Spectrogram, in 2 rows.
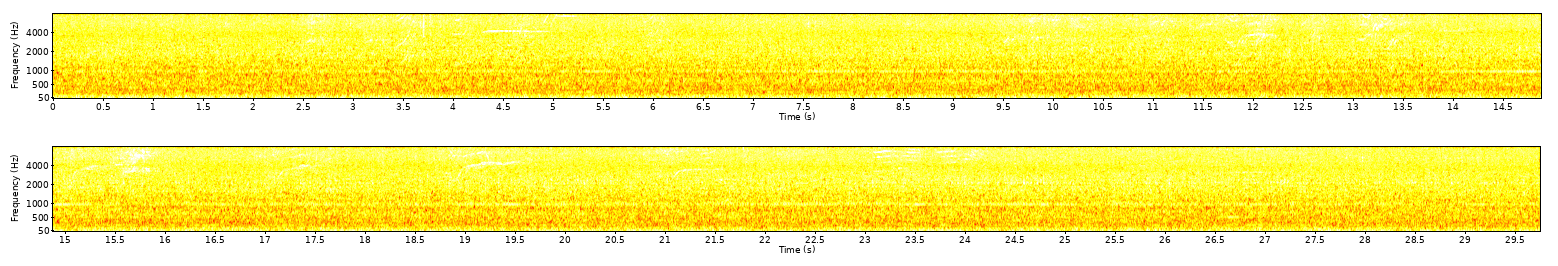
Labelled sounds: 4.2	5.0	killer whale, southern resident, 3.4 to 5.1 kHz
21.0	21.6	killer whale, southern resident, 2.9 to 4.4 kHz

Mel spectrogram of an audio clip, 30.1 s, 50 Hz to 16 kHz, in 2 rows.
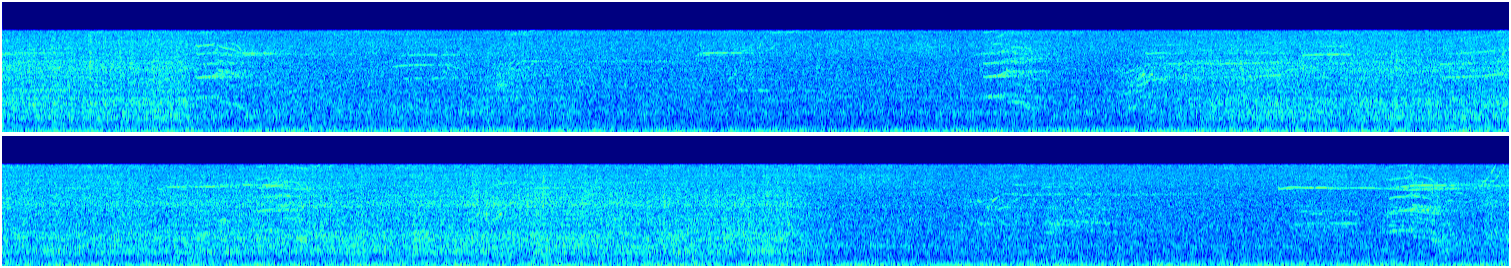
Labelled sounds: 1.8	2.3	killer whale, southern resident, 2.0 to 5.4 kHz
6.9	7.6	killer whale, southern resident, 4.0 to 5.2 kHz
9.7	10.4	killer whale, southern resident, 0.82 to 7.5 kHz
12.9	13.5	killer whale, southern resident, 2.7 to 5.1 kHz
28.6	29.7	killer whale, southern resident, 1.0 to 5.6 kHz

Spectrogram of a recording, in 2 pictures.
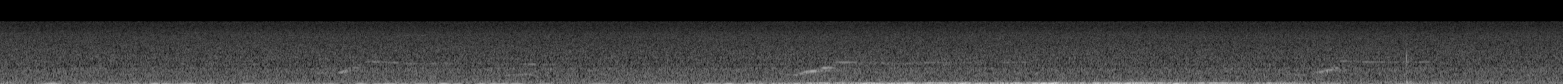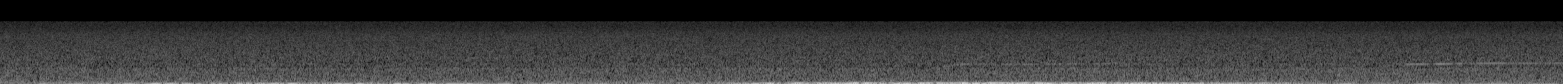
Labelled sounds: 3.7	4.0	humpback whale, 0.96 to 1.1 kHz
25.1	25.4	humpback whale, 0.80 to 0.99 kHz
29.7	29.9	humpback whale, 0.90 to 1.0 kHz
30.4	30.7	humpback whale, 0.96 to 1.0 kHz

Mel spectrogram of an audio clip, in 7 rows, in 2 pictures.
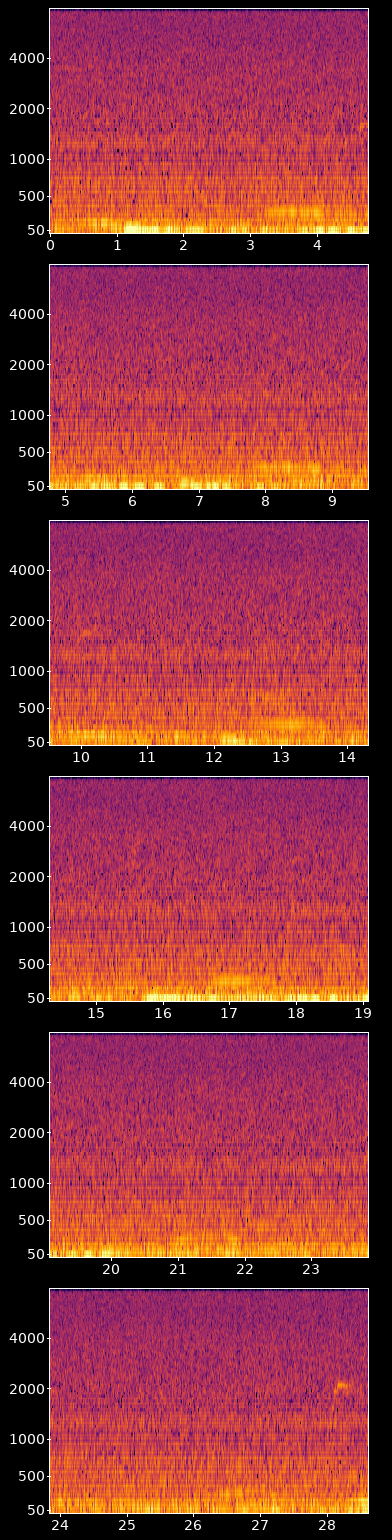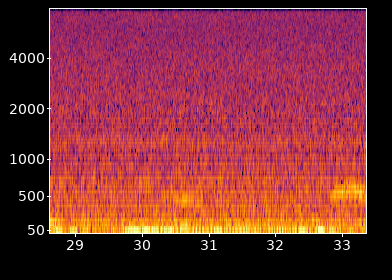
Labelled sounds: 28.1	28.4	humpback whale, 1.9 to 2.2 kHz

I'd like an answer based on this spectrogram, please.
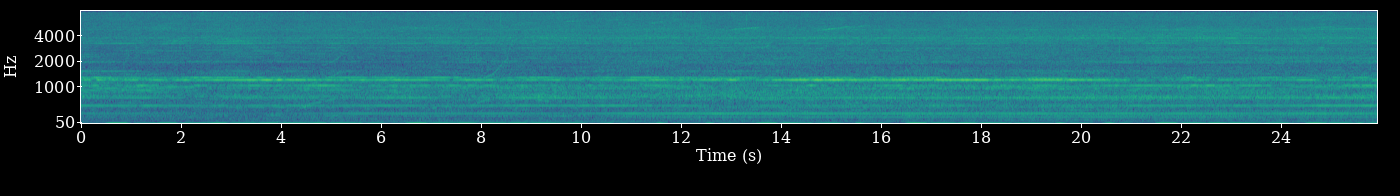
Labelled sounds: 2.3	3.5	killer whale, southern resident, 7.1 to 8.0 kHz
9.6	10.0	killer whale, southern resident, whistle, 5.6 to 8.0 kHz
10.6	11.1	killer whale, southern resident, whistle, 6.0 to 8.0 kHz
11.4	11.8	killer whale, southern resident, whistle, 5.5 to 8.0 kHz
12.8	14.2	killer whale, southern resident, 4.4 to 8.0 kHz
14.7	15.9	killer whale, southern resident, 4.5 to 8.0 kHz
16.0	21.0	vessel noise, 0 to 8.0 kHz
24.1	25.5	killer whale, southern resident, 7.8 to 8.0 kHz

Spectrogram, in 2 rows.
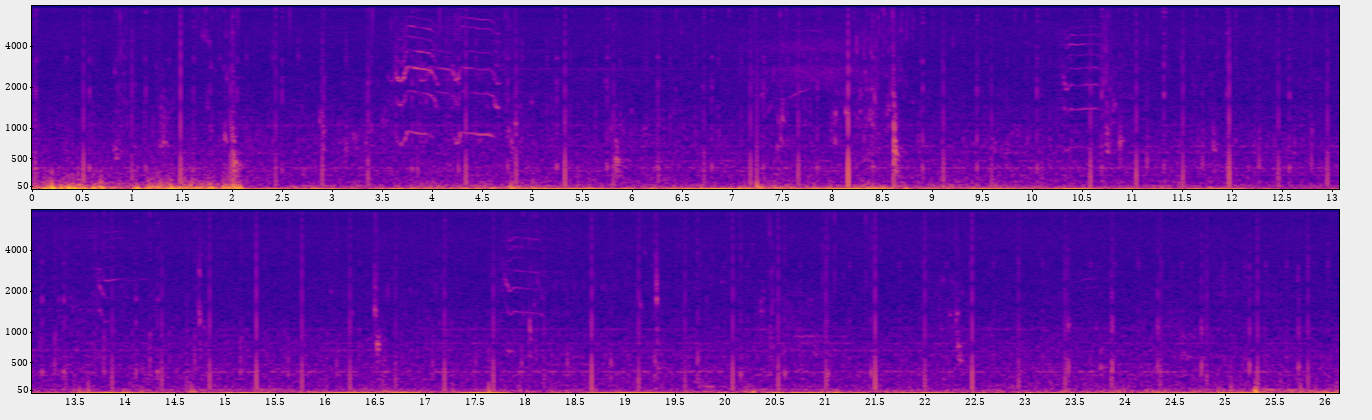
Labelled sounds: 3.5	4.8	killer whale, southern Alaska resident, 0.29 to 8.0 kHz
10.2	10.8	killer whale, southern Alaska resident, 0.25 to 6.5 kHz
13.3	14.3	killer whale, southern Alaska resident, 0.82 to 6.6 kHz
17.8	18.3	killer whale, southern Alaska resident, 1.1 to 7.4 kHz
20.6	21.0	killer whale, southern Alaska resident, 0.77 to 1.6 kHz
23.4	23.9	killer whale, southern Alaska resident, 1.8 to 3.1 kHz

